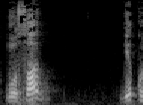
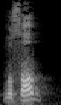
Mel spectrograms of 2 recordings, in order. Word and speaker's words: مصدق: أنا عندي أي حرف مشدد في القرآن الكريم، أي مشدد، هو عبارة عن إيه؟ عن حرفين في النطق، بنطق الحرف الأول ساكن والثاني متحرك. طيب الاتنين زي بعض؟ آه زي بعض طالما في شدة. طيب الخطأ فين؟ الخطأ ان انا ابدل الدال الاولى بضاد، اقول ايه؟ مصاب دي، ما تنفعش.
